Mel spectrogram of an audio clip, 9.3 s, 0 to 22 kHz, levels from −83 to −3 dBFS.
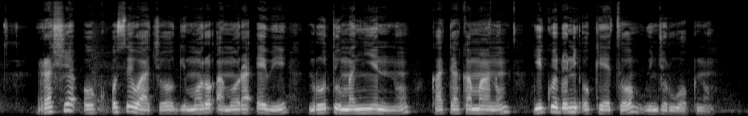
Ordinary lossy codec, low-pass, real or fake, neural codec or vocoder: none; none; real; none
